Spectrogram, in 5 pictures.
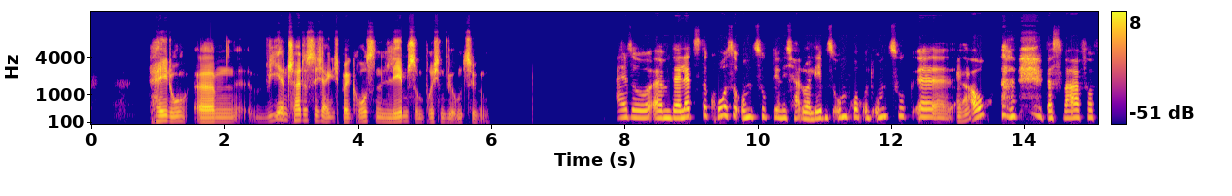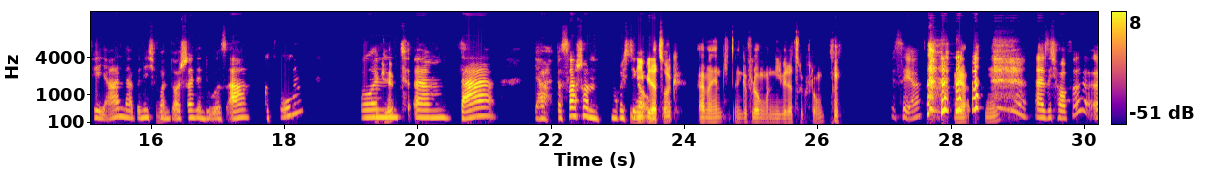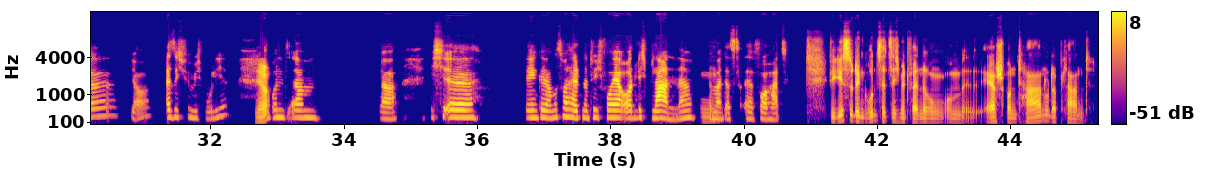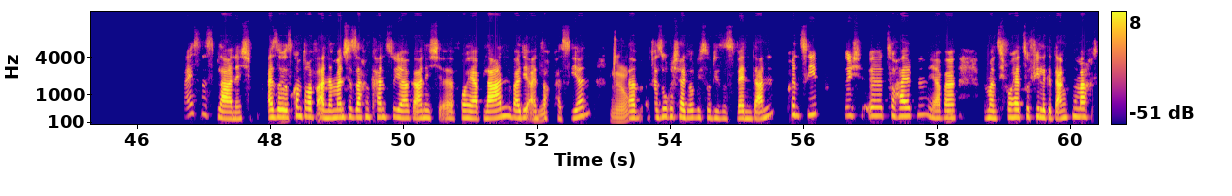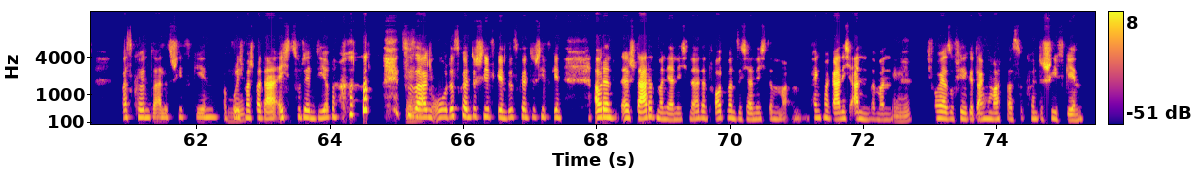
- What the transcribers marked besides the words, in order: chuckle; chuckle; laugh; "geplant" said as "plant"; laugh
- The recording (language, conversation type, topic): German, podcast, Wie triffst du Entscheidungen bei großen Lebensumbrüchen wie einem Umzug?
